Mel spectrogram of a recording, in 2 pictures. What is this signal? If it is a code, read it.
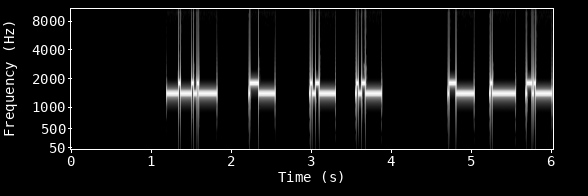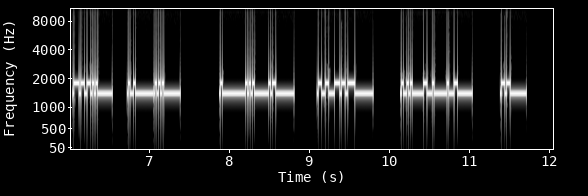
TTY/TDD text telephone tones (45.45 baud Baudot), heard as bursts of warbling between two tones, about 400 Hz shift, 1600 Hz centre. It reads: 5229H R6YBI OJCUL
